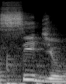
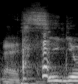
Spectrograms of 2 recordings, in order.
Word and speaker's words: Sigil: Só que a gente falou Sigil, a gente falava errado. Eu falei errado minha vida inteira o nome dessa cidade. Até a gente assistir um vídeo do Chris Perkins falando Sigil. Sigil é a pronúncia certa, então se você for ver nossos vídeos de planos lá... Assistam, porque eles são bons, mas a pronúncia tá errada.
